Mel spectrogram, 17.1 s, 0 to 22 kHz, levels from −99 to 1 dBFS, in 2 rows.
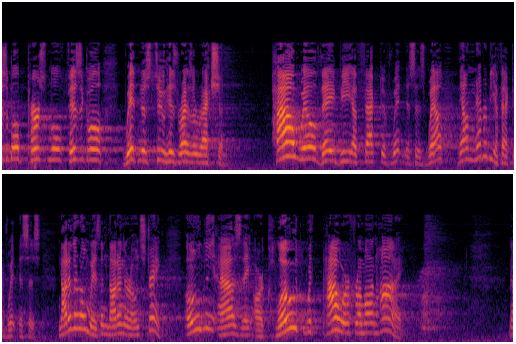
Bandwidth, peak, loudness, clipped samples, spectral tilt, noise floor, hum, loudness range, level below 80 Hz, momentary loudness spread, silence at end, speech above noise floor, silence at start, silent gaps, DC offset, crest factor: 8.2 kHz; -10 dBFS; -34 LUFS; under 0.1%; -3 dB/octave; -68 dBFS; none; 8 LU; -72 dBFS; 16 LU; 0 s; 33 dB; 0 s; none; under 0.1%; 26 dB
